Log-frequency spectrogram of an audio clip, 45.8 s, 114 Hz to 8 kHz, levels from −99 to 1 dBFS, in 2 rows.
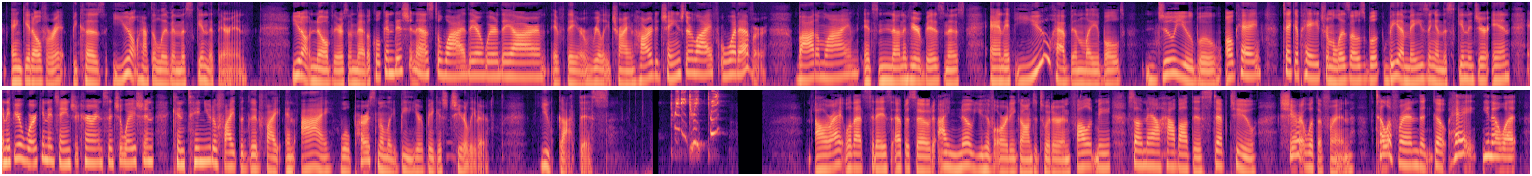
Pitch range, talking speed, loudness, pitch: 135-195 Hz, 180 wpm, -19 LUFS, 160 Hz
